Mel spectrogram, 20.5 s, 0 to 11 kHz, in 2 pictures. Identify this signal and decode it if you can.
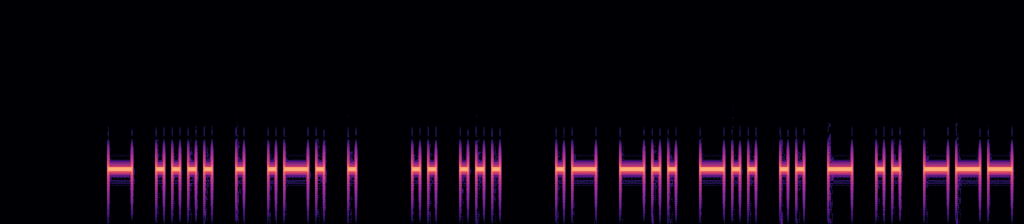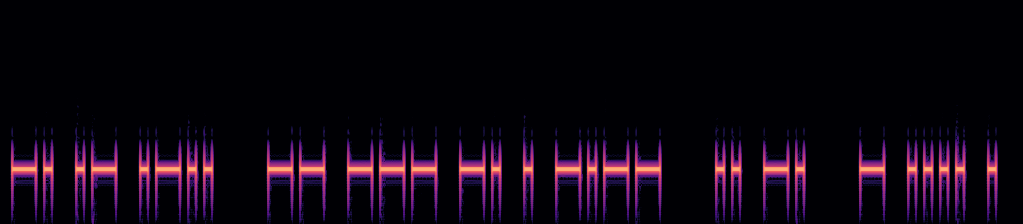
Morse code, heard as a keyed tone, about 15 wpm, 700 Hz. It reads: THERE IS ADDITIONAL MONEY IN THE
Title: Sentences from Top 1000 Words - Review Part 4 - 15wpm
